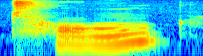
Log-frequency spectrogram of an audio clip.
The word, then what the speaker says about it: 重: Ensuite, le mot 重, quand c'est le quatrième ton, on le prononce 重.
